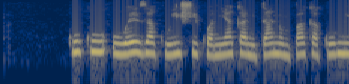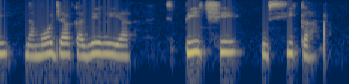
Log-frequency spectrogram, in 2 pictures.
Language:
Swahili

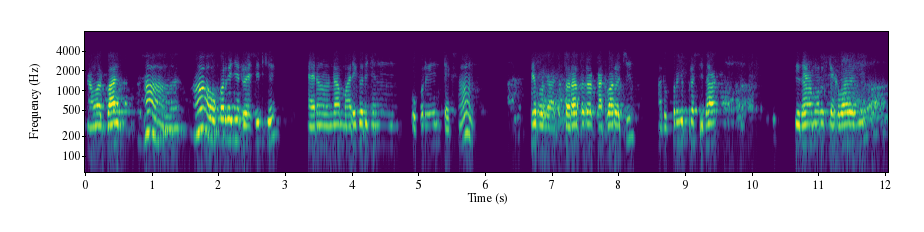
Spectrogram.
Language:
Odia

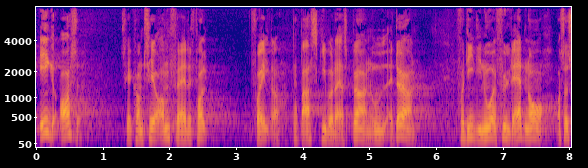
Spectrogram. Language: Danish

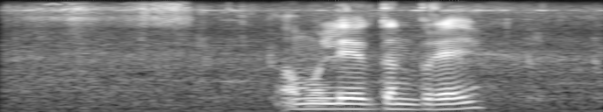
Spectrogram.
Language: Nepali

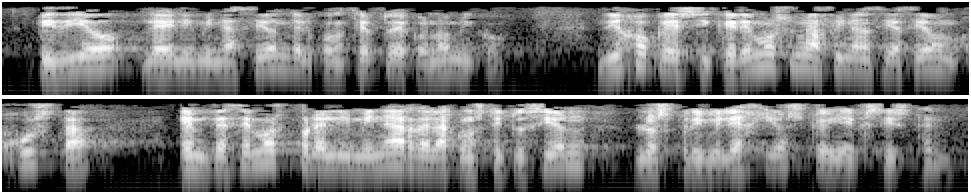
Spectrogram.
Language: Spanish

